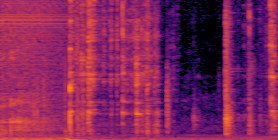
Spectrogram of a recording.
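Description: Discarded glass bottles being gathered by hand, clinking against each other: a dull knock about half a second in, then a few light, sharp clinks.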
